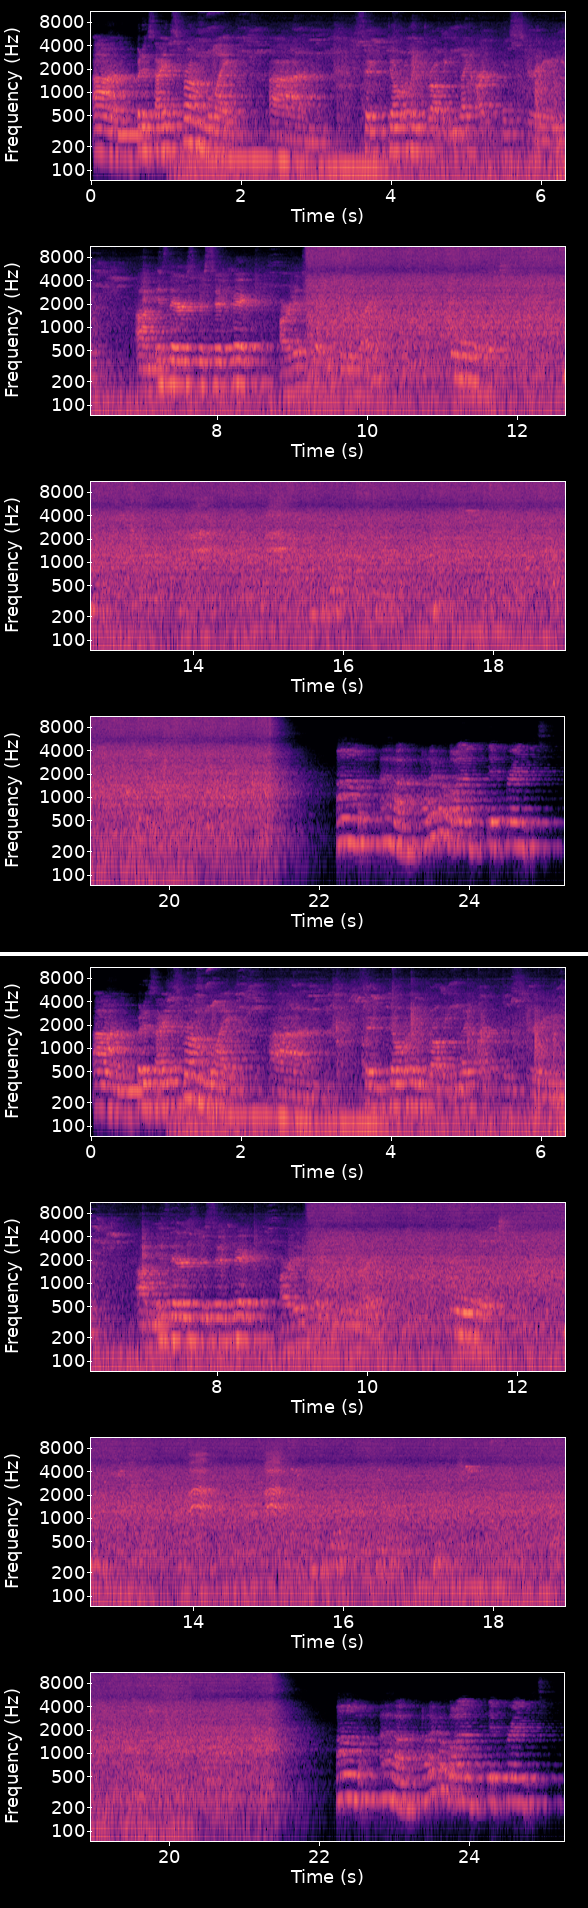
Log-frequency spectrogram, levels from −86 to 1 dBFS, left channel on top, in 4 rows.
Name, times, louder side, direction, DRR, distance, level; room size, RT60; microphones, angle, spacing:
voice 1, 0.0-2.0 2.4-3.1 3.5-6.4 6.9-8.5 8.8-10.2, left 1 dB, 80° left, -1 dB, 0.7 m, -30 dB
sound 1, 1.0-20.3, right 2 dB, 35° right, 0.4 m, -38 dB
sound 2, 1.0-9.4, right 1 dB, 70° right, 1.1 m, -39 dB
sound 3, 9.2-21.4, left 2 dB, 25° left, 0.4 m, -30 dB
voice 2, 11.1-11.7 15.5-16.0 16.4-16.8 22.2-24.9, equal, 5° left, -11 dB, 0.8 m, -33 dB
4.3 x 3.2 x 2.6 m, 1.4 s
head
